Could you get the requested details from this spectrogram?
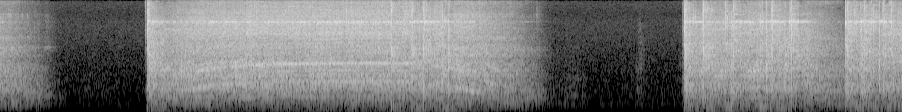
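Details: Jaguar X-type/Ford Transit/Mondeo starter motor bench-tested on an old, slightly flat battery after cleaning and oiling: two bursts of high, even whirring with no grinding or stutter; it now spins freely and sounds better.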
